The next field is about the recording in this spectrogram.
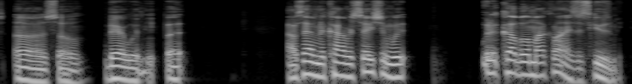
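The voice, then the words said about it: Hoarse, strained voice. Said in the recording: “I've been losing my voice, too. I don't know why, but I've been losing my voice.”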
